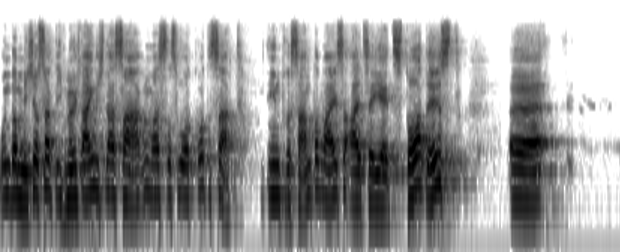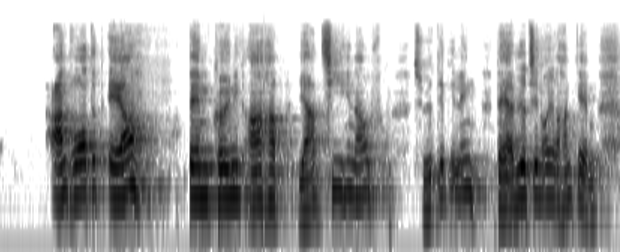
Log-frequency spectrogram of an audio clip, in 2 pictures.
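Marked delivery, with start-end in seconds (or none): 12.2-16.3 soft, quick, a bit sarcastic. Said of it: "das sagt er so ein bisschen sarkastisch".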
